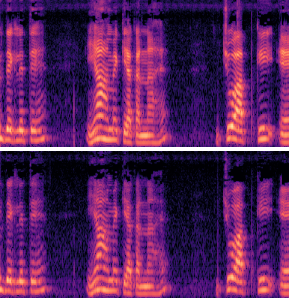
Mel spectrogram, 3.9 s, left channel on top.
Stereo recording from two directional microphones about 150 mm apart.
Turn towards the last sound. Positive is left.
turn(degrees=20)  # may be behind; listen again after turning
